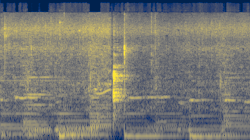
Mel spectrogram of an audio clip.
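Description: Onion-garlic chutney fries and sizzles steadily in hot oil in a pan, a continuous close crackle with a few louder spits and stirring scrapes, no voices.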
